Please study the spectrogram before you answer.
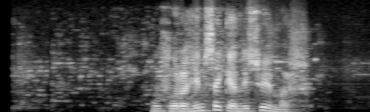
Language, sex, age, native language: Icelandic, female, 50-59, Icelandic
